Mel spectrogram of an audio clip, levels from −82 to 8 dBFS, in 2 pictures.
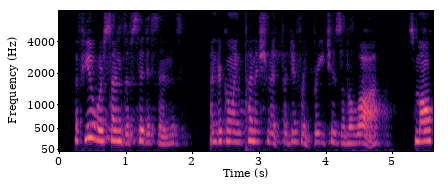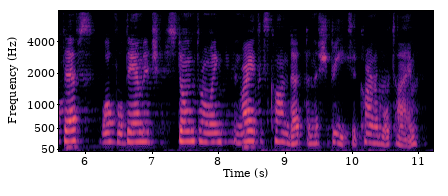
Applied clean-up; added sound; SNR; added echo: neural mask model DeepFilterNet 3.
